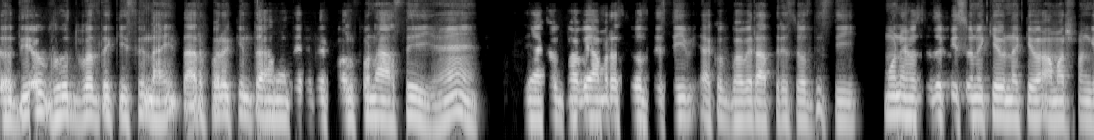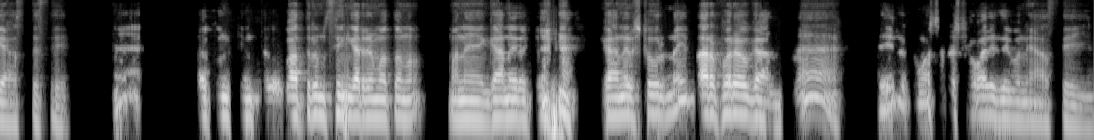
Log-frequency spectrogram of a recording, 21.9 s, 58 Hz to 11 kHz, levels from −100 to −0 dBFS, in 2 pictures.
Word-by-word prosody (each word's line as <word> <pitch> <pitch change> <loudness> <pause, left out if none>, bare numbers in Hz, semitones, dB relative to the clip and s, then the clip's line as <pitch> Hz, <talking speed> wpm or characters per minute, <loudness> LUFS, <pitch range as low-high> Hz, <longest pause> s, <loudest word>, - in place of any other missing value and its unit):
যদিও 145 +5 +4
ভূত 145 +2 +4
বলতে 145 -3 +4
কিছু 140 +4 -2
নাই 125 0 +1 0.2
তারপরেও 155 -1 +3
কিন্তু 145 -2 0
আমাদের 135 0 -1
একটা 135 +1 -5 0.2
কল্পনা 140 0 +1
আছেই, 130 +3 +1 0.2
হ্যাঁ? 150 +5 +2 0.7
এককভাবে 135 +1 0
আমরা 140 0 +2 0.2
চলতেছি, 140 +1 -3 0.3
এককভাবে 130 -1 -1
রাত্রে 125 +2 -1
চলতেছি। 130 +2 -4 0.5
মনে 155 0 +4
হচ্ছে 140 0 -2
যে 155 - +3
পিছনে 145 -1 0
কেউ 145 -1 +5
না 130 - +2
কেউ 135 -1 +3
আমার 130 0 +1
সঙ্গে 125 -2 -1
আসতেছে, - - -13 0.6
হ্যাঁ? - - -8 0.6
তখন 145 - -2
কিন্তু 140 -1 -6 0.2
bathroom 150 0 +3
singer-এর 145 -3 +3
মতনও 135 0 -1 0.4
মানে 130 0 +1 0.3
গানের 135 0 +3
একটা - - -16
এহে - - +3
গানের, - - +2 0.3
গানের 145 0 +3
সুর 160 -2 0
নাই 265 - 0 0.2
তারপরেও 160 0 +6
গান, 125 -4 0 0.2
হ্যাঁ? 150 -1 -2 0.6
এইরকম - - -7
আসলে - - -13
সবারই 150 0 -2
জীবনে 125 -2 -5
আছেই। 110 -1 -10
140 Hz, 135 wpm, -21 LUFS, 130-150 Hz, 0.7 s, তারপরেও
